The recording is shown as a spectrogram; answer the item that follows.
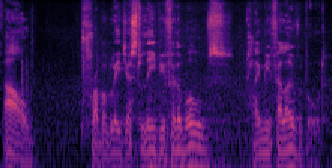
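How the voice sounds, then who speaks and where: Casting: actor for reserved, exasperated young prince, very low pitch, clipped formal delivery, audio drama, clear noise behind. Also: male voice, fairly even intonation, moderate pace, lightly acted. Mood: reluctant, stiff.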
